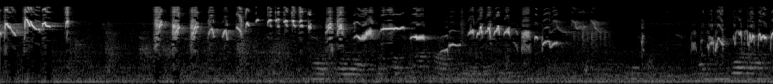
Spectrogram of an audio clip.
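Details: Oriental white-eye used as a lure for other white-eyes, with varied high chirps, trills and whistled slurs in quick, uneven runs.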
